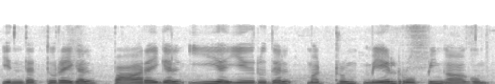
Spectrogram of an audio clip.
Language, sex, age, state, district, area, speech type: Tamil, female, 30-45, Tamil Nadu, Dharmapuri, rural, read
